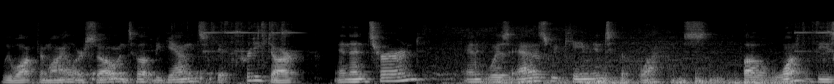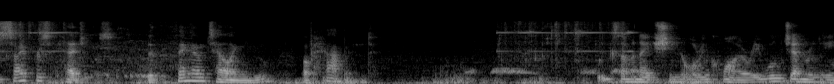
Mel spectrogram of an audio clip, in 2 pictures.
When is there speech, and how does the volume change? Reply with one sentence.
The speech can be heard from 0.0 to 12.1 s, at a steady volume; and briefly from 14.3 to 16.6 s.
